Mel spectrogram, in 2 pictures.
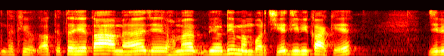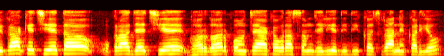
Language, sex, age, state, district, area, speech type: Maithili, female, 45-60, Bihar, Madhepura, rural, spontaneous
